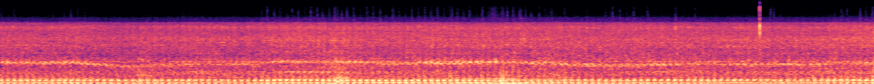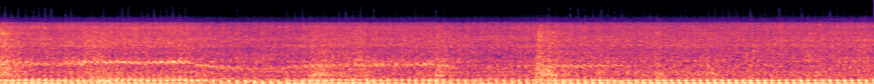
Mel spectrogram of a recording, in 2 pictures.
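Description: A motorcycle engine runs at low speed.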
